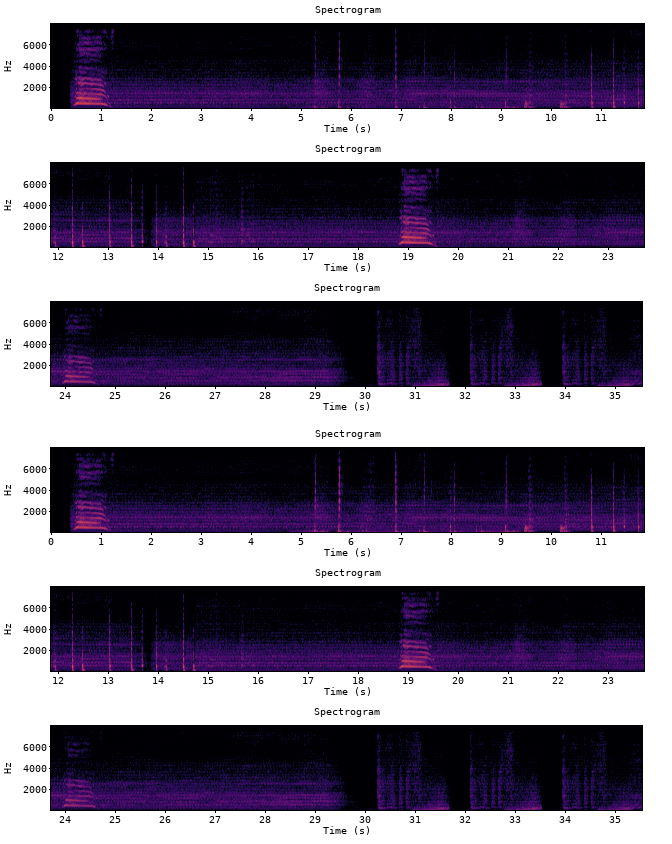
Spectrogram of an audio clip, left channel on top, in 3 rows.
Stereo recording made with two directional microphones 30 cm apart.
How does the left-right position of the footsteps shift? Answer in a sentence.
In this clip you hear the footsteps go from the right side to the left.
